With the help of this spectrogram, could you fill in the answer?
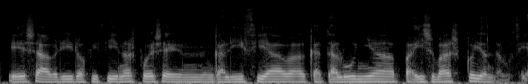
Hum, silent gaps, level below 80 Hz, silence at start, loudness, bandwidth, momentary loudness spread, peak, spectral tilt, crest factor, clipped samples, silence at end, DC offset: none; none; -44 dBFS; 0 s; -28 LUFS; 11.5 kHz; 3 LU; -12 dBFS; -8.5 dB/octave; 14 dB; under 0.1%; 0 s; under 0.1%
